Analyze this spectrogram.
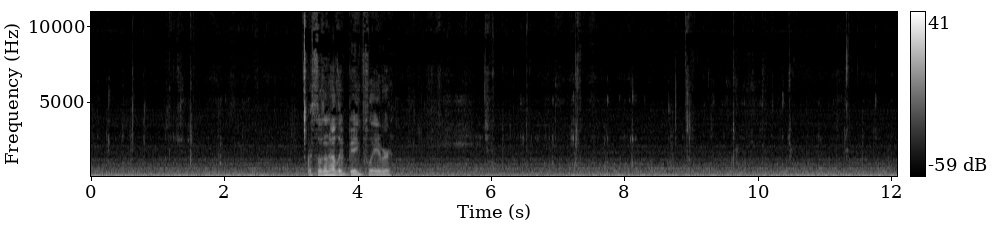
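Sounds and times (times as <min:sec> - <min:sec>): person chewing food: 0:00.0 - 0:03.3, 0:04.8 - 0:12.0.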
